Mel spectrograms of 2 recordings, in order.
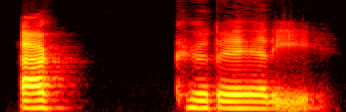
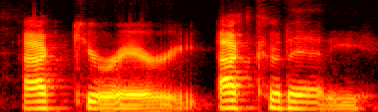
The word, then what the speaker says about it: Akureyri: So forgive me if I don't do the pronunciation justice, but it's Akureyri. Akureyri.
